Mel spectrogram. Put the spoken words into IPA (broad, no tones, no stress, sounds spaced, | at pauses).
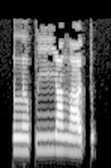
l ə p iː ðˤ e p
